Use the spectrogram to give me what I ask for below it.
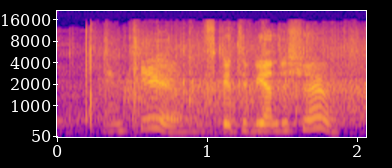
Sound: applause

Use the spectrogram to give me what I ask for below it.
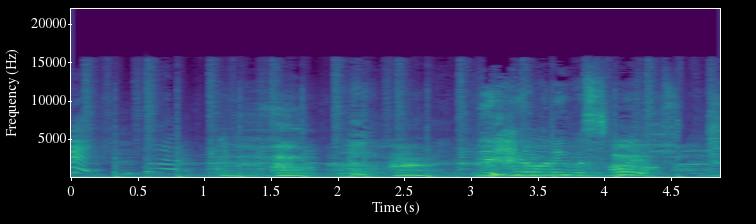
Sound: sighing

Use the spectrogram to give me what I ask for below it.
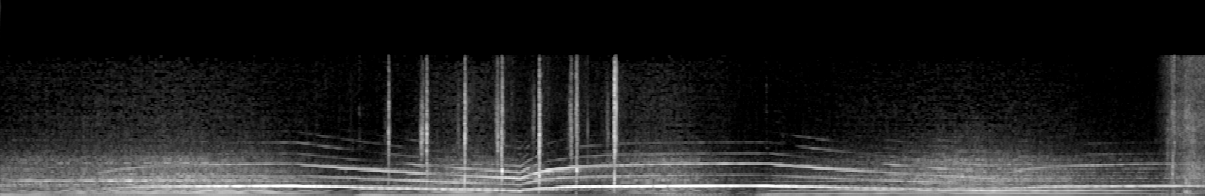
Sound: echoey police sirens

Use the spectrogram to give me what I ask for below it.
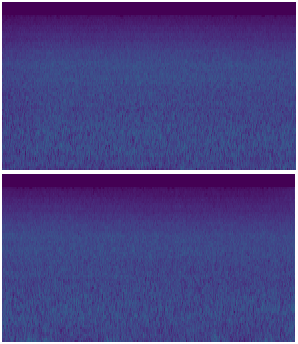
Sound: wind

